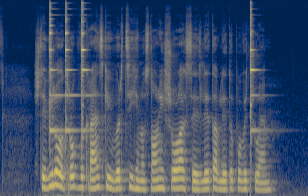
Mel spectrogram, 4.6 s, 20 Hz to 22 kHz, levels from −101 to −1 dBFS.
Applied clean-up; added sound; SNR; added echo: none; Chink, clink; 2 dB; none.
